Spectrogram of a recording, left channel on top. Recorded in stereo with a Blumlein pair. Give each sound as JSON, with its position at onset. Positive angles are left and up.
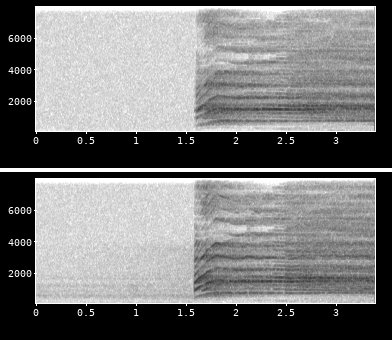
{"t": 1.6, "sound": "a scream", "azimuth_deg": -50, "distance_m": 4.0}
